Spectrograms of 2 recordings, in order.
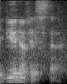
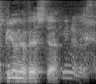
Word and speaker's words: Buena Vista: we're in Buena Vista how do you pronounce that actually around here they say Buena Vista I was corrected on my channel it's Buena Vista so it's Buena Vista and you run your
